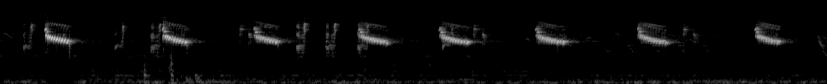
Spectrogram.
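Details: Hatchlings being fed by their mother, calling in a repeated series: high, sharp, downslurred chirps about once a second, each with a brief fainter note between, in a quiet setting.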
